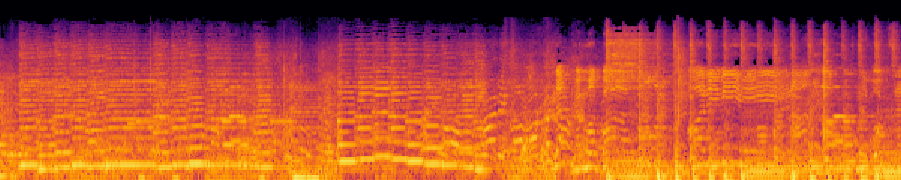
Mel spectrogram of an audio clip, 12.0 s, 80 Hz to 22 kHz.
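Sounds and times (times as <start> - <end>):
amplified stage music: 0.0 - 12.0
people talking: 5.7 - 12.0.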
